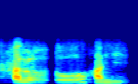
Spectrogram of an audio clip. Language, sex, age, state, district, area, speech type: Punjabi, male, 45-60, Punjab, Fatehgarh Sahib, rural, conversation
